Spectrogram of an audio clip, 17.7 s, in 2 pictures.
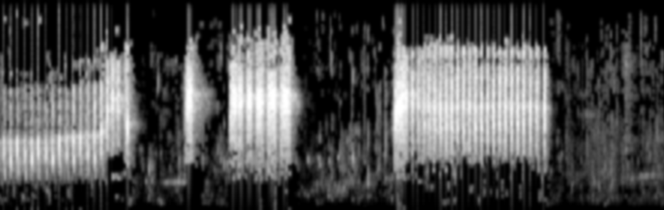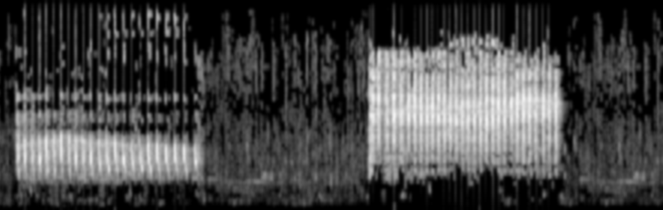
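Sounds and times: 
bird trilling: 0.0s - 1.8s, 2.4s - 4.0s, 5.3s - 7.4s, 9.1s - 11.6s, 13.8s - 16.4s.

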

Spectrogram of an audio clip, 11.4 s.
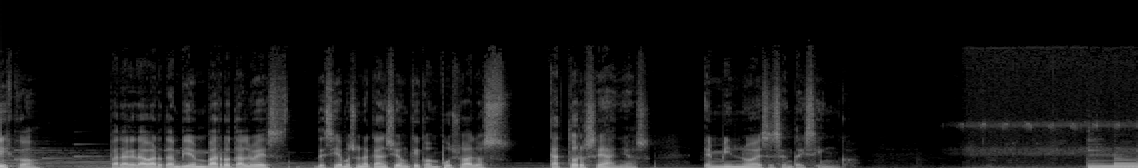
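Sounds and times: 
speech: 0.0s - 0.5s, 1.1s - 8.5s, 10.8s - 11.3s
guitar: 0.0s - 4.6s, 10.8s - 11.3s
crickets chirping: 9.4s - 11.3s.

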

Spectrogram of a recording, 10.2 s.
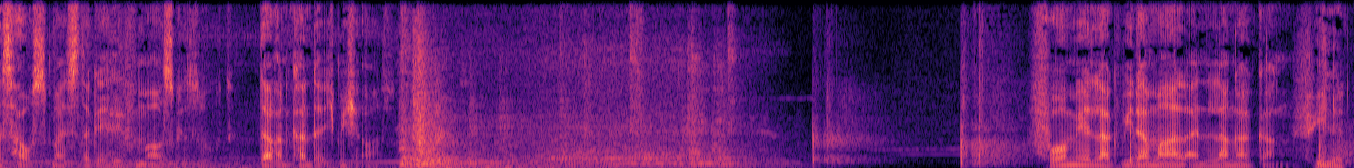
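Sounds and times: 
speech: 0.0s - 3.5s, 7.9s - 10.1s
elevator with scorched buttons riding to the 12th floor: 0.0s - 6.1s
faint sustained tone: 0.0s - 6.1s
sliding elevator doors knocking: 3.0s - 6.1s.

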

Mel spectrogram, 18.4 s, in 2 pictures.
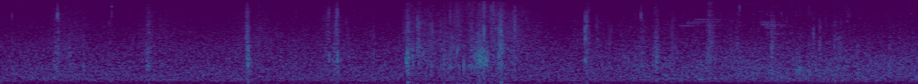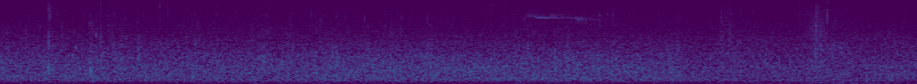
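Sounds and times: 
low hiss: 0.0s - 18.3s
footsteps of a girl slowly walking forward: 0.4s - 8.6s, 16.3s - 17.9s.

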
